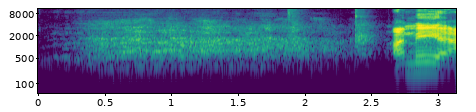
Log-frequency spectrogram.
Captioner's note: audience laughing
